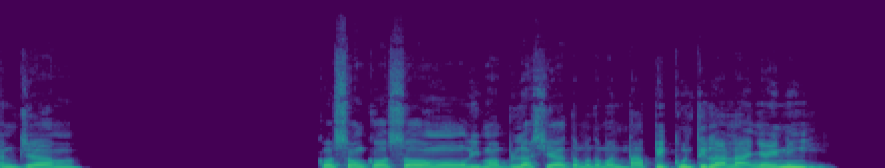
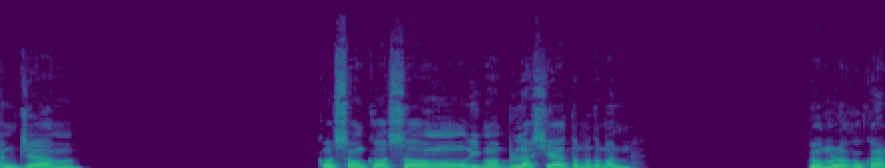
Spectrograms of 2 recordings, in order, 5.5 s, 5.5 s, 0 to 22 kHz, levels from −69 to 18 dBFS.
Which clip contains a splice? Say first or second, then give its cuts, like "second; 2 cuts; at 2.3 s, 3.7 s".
first; 1 cut; at 3.9 s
